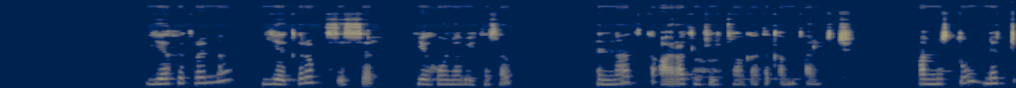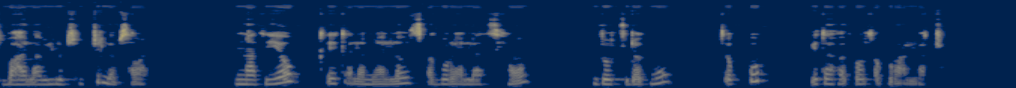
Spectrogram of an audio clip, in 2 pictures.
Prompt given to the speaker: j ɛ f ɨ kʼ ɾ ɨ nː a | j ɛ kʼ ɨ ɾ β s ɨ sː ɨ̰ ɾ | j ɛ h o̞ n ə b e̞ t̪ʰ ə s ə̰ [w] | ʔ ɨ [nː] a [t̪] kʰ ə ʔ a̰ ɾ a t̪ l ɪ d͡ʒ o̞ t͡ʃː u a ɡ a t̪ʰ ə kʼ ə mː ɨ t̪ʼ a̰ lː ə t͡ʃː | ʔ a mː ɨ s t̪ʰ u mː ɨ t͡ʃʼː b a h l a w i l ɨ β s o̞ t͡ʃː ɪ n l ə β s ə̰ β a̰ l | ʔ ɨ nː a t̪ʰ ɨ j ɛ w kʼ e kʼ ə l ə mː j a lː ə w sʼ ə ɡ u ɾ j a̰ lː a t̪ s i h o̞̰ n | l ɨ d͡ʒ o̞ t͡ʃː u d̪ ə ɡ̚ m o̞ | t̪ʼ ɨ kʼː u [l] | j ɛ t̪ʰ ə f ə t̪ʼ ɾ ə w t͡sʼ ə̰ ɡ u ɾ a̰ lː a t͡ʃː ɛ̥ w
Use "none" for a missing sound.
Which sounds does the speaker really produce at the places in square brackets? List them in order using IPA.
β, nː, t̪, ɾ

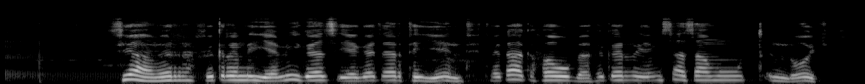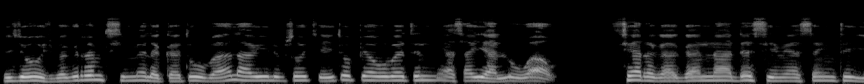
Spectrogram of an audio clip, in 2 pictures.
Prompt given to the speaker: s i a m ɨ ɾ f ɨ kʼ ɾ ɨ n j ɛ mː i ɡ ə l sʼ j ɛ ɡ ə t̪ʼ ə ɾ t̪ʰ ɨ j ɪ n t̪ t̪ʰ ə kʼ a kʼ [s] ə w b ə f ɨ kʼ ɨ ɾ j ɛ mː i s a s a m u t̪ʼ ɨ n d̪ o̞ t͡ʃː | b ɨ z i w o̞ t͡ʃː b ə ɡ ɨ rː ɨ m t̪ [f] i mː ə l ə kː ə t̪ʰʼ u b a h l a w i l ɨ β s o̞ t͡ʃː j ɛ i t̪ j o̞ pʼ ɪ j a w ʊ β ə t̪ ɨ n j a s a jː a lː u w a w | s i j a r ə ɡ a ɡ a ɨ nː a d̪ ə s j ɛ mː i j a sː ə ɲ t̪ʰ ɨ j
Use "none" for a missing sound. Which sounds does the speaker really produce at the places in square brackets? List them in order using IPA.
f, s

